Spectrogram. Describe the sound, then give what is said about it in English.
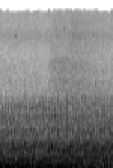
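A helicopter drones overhead over Wellington, a steady low rumble that holds at an even level throughout without fading in or out. No voices are heard. “I have a view over the entirety of Wellington right now, and I cannot see that fucking helicopter.”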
